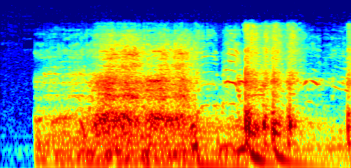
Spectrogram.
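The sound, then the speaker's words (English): A large crowd roars and shouts outside the State Chancellery building in Tbilisi, Georgia, protesting the arrest of opposition leader Nika Melia; a dense wash of many voices that swells, then breaks into sharper bursts of cheering and yelling near the end. “A large crowd gathered outside of Tbilisi State Chancellery Building on Tuesday in protest against the arrest of Georgia's main opposition leader, Nika Melia.”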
